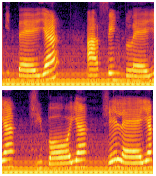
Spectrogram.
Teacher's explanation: caiu o acento, mas ele continua sendo aberto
